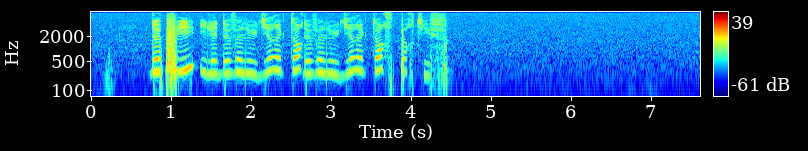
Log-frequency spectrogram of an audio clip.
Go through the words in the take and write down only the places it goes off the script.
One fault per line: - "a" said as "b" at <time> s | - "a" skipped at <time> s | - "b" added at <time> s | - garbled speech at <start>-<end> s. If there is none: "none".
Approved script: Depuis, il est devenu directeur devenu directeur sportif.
none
